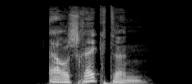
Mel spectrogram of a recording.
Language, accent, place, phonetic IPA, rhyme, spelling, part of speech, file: German, Germany, Berlin, [ɛɐ̯ˈʃʁɛktn̩], -ɛktn̩, erschreckten, adjective / verb, De-erschreckten.ogg
- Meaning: inflection of erschrecken: 1. first/third-person plural preterite 2. first/third-person plural subjunctive II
